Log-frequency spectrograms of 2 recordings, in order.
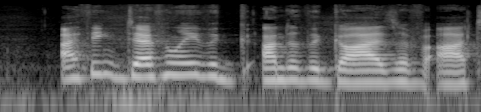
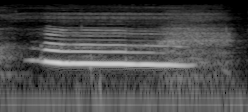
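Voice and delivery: high laugh; 3 dB louder than usual. Real, not acted. Laughing at sonar joke.

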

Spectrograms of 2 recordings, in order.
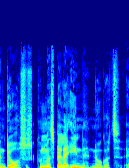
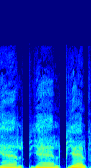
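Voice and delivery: cry for help; 10 semitones higher, much slower than usual. Retold or imitated. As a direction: imitate a drowning friend calling out. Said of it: "hör jag så här". (högt, panikslaget rop på hjälp)

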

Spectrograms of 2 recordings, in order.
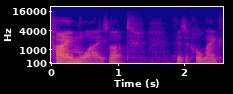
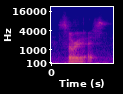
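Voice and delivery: mock choked up. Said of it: "I just need a moment".

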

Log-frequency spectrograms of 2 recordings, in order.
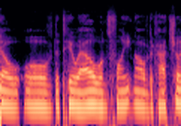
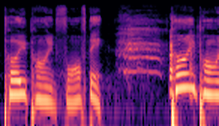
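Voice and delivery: slow Northern Irish radio catchphrase, building louder; Northern Irish accent; 7 semitones higher, 5 dB louder, slower than usual. Shown as a demonstration. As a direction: draw out the vowels in Northern Irish. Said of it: "Northern Irish accent".

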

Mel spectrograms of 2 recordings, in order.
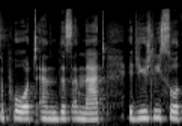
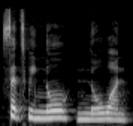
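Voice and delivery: put-on wobbly Scottish-sounding Irish accent, cracking up; attempted Irish accent. Co-host struggling through the listener's letter, attempted Irish accent. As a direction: keep the put-on brogue while a laugh breaks in. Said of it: "I was going for Irish".

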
